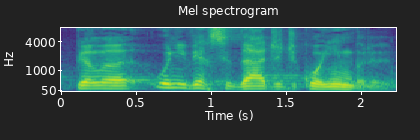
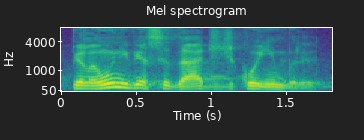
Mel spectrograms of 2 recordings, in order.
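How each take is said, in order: Both takes have the same delivery.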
